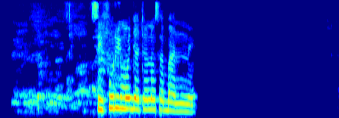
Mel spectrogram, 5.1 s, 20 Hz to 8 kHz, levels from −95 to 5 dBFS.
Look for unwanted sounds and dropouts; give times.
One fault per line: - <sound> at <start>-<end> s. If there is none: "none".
none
